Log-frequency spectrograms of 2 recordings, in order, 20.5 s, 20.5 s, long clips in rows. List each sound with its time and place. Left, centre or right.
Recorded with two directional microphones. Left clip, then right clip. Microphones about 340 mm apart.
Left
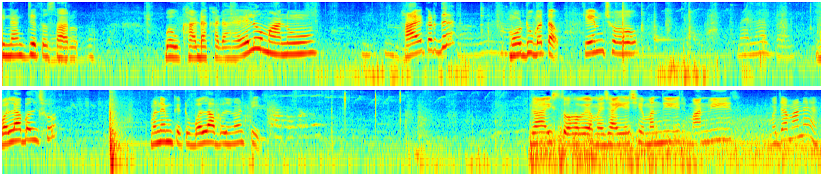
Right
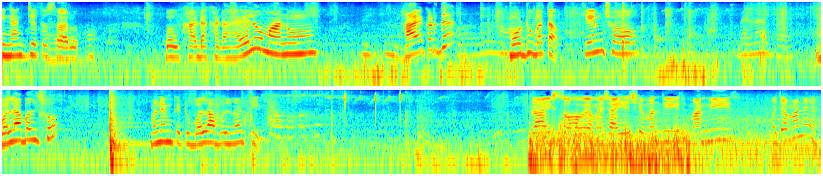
0.0 s a woman's voice: centre
2.0 s a woman's voice: centre
4.9 s a woman's voice: centre
10.2 s a woman's voice: centre
12.0 s a woman's voice: centre
14.5 s a sound: centre
16.8 s a woman's voice: centre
